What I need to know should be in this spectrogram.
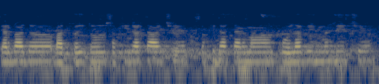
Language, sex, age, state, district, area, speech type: Gujarati, female, 18-30, Gujarat, Junagadh, rural, spontaneous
